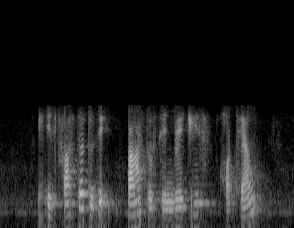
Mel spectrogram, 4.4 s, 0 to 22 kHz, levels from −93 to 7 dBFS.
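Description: From the start, the speech carries heavy G.723.1 codec damage. The sound is confined to a telephone band of roughly 200 Hz to 3.4 kHz, and its coarse, slowly updated voice model fits the 6.3 kbit/s mode. It sounds muffled and hoarse, with smeared consonants. On a spectrogram, energy stops sharply near 3.4 kHz and below 200 Hz, and the harmonics look blocky and steppy from one 30 ms frame to the next.

From 0.59 to 0.69 s, VoIP packet loss concealed by the speech codec appears. The gap fits two lost 30 ms frames, and the decoder repeats its last pitch and filter at falling gain, so the sound stretches and fades. A second concealment runs from 2.87 to 2.98 s and fits a single lost frame. On a spectrogram, each gap shows frozen content that dims before normal detail returns.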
